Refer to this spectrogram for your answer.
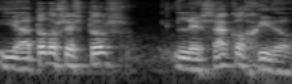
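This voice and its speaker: A man's medium-pitched, dark, mellow voice with lively intonation at a very slow pace, plus audible room echo. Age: 70s. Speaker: astrologer. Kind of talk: casual monologue.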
